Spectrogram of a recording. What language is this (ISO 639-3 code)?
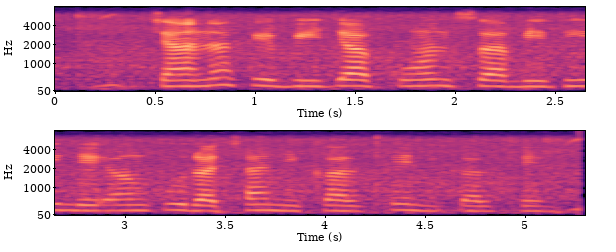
hne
